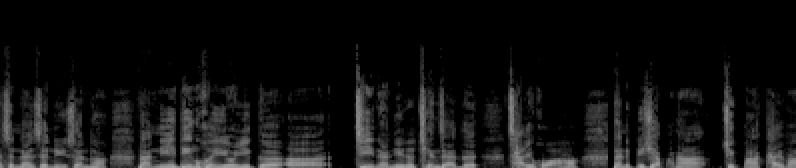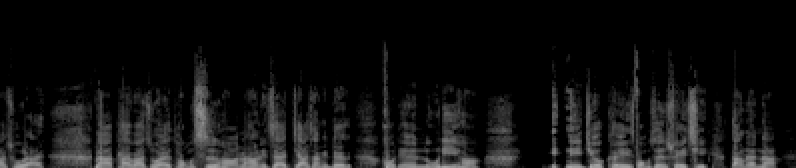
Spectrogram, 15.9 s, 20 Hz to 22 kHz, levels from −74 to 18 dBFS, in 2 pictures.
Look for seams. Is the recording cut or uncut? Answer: uncut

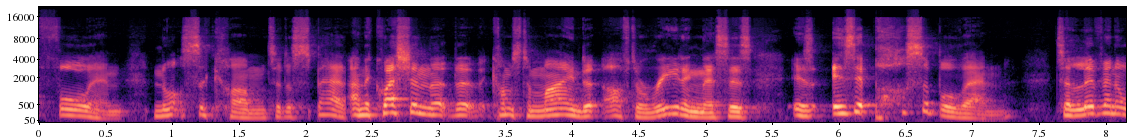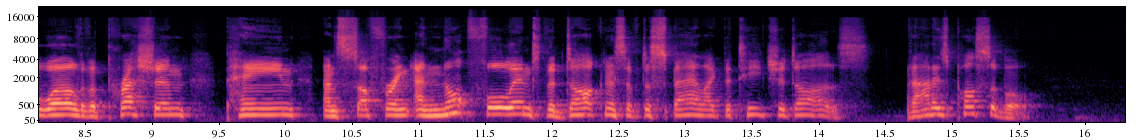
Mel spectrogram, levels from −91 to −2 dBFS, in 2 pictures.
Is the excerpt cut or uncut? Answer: cut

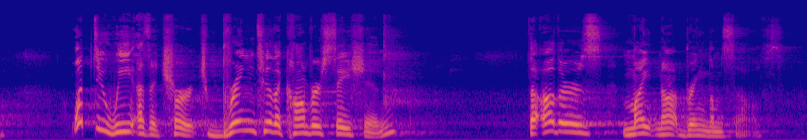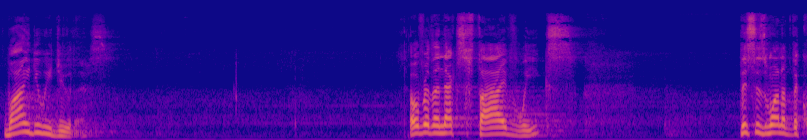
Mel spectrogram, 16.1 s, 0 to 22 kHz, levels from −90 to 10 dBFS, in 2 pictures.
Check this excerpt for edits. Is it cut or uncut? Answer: cut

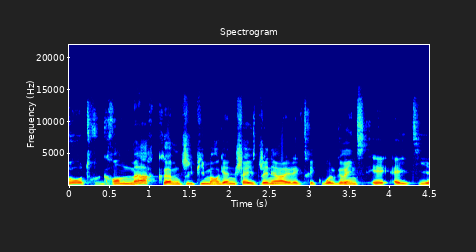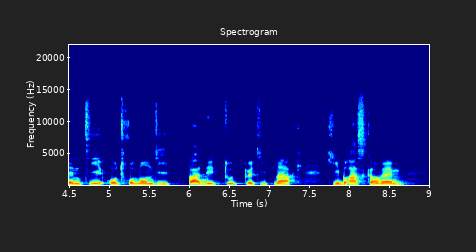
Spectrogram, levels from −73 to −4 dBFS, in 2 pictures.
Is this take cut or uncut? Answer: uncut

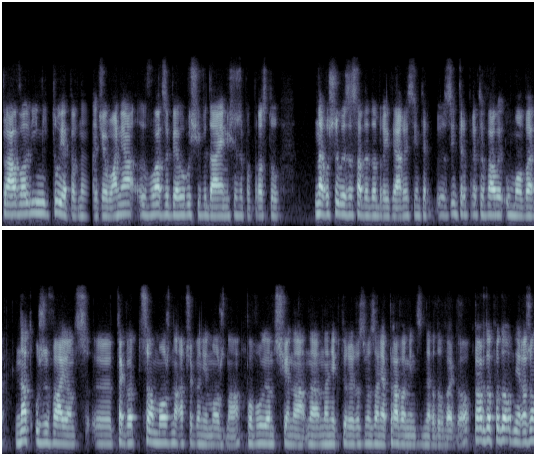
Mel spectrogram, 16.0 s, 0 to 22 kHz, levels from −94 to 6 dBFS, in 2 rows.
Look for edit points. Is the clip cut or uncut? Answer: uncut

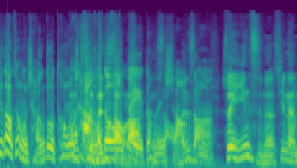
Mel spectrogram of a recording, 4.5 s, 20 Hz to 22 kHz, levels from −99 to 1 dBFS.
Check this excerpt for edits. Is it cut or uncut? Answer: uncut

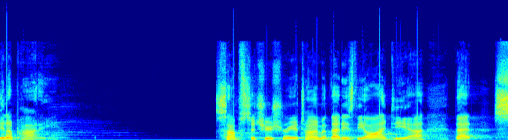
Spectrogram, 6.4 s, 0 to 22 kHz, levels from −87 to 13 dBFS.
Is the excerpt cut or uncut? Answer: uncut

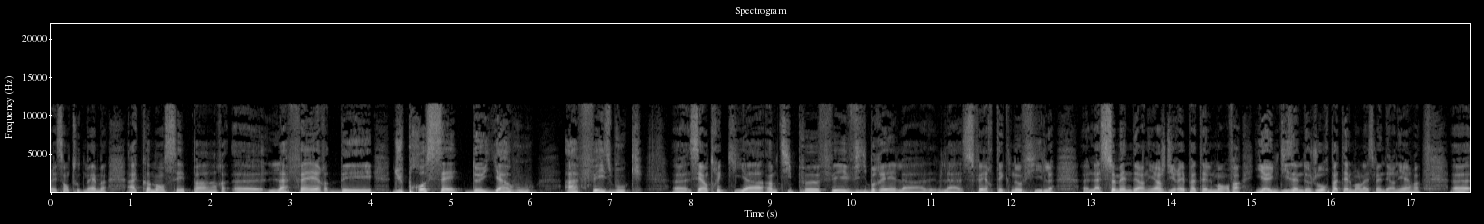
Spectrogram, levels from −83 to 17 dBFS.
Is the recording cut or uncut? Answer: uncut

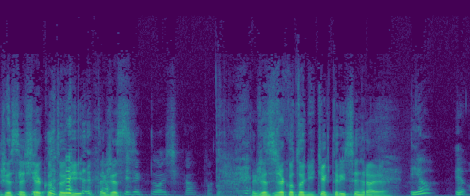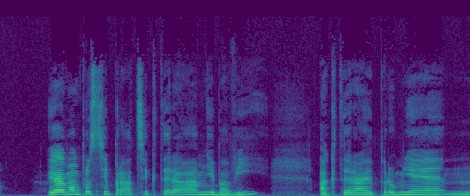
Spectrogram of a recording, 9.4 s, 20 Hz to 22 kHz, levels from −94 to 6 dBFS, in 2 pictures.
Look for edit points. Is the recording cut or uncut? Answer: uncut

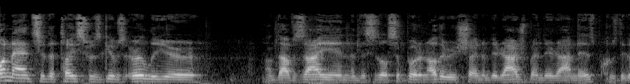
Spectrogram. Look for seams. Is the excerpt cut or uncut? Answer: uncut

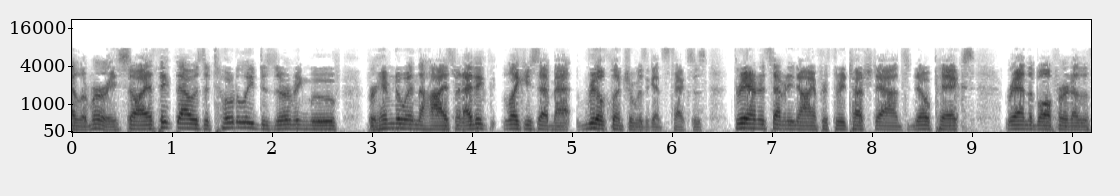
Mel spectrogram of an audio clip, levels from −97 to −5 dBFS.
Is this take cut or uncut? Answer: uncut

